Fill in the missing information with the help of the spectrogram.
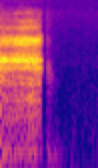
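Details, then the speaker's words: Brief high-pitched, musical whistling breath sound from a child's chest, subtle, heard on inspiration or expiration; wheeze from narrowed airways, in an asthma teaching context. "But we define a whis as a musical high-pitch sound heard on inspiring or expiring. I have to be honest, it's it's defined as a musical high pitch note."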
